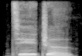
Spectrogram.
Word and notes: 急诊: jí zhěn

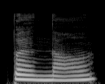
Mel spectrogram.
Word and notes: 本能: běn néng

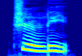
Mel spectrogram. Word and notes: 智力: zhì lì

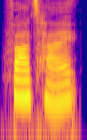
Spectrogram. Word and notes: 发财: fā cái

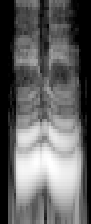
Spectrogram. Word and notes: 渔民: yú mín

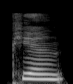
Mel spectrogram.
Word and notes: 偏: piān

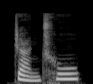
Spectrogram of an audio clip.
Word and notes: 展出: zhǎn chū

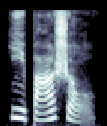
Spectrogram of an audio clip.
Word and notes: 一把手: yī bǎ shǒu

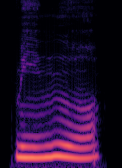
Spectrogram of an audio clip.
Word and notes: 名额: míng é

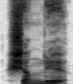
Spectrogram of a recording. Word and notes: 省略: shěng llüè

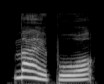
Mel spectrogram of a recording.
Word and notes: 脉搏: mài bó

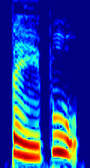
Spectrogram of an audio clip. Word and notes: 北部: běi bù

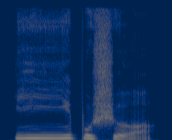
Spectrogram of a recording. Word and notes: 依依不舍: yī yī bù shě

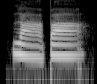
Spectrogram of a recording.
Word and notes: 喇叭: lǎ ba

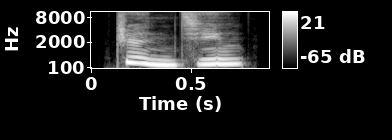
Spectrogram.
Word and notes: 震惊: zhèn jīng

